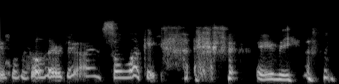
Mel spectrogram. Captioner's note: chuckles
